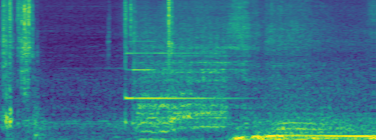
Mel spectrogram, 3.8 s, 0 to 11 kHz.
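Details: E38 Alpina B12 6.0, chassis 24, V12 based on BMW M73, bought cheap in poor condition; start needs no turning and holding of the key. A chime, a brief crank, then it fires promptly into a smooth, deep, steady idle. Normal start.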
